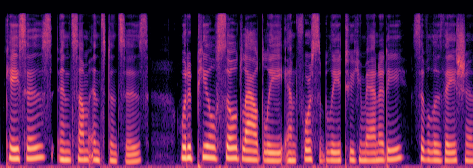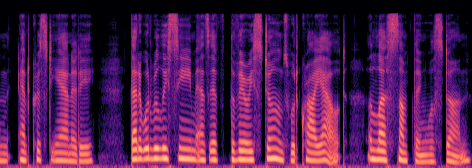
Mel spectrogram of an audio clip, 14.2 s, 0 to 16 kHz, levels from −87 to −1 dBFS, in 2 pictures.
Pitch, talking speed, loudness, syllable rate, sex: 185 Hz, 135 wpm, -19 LUFS, 4.5 syllables/s, female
